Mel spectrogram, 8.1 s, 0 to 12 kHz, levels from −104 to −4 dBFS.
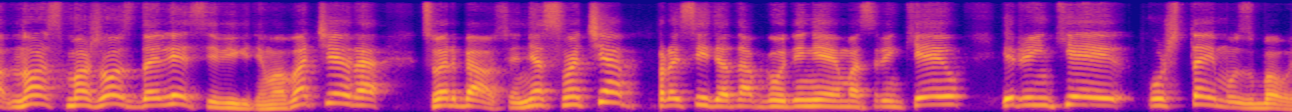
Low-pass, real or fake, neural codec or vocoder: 10.8 kHz; fake; codec, 24 kHz, 0.9 kbps, DualCodec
